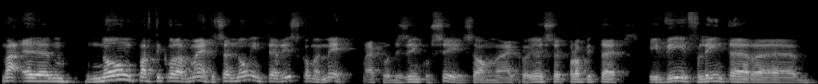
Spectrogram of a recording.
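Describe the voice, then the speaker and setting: A man's voice: medium pitch, a little slow, few pauses. A man with a Friulian accent chatting casually about football as a guest, somewhat hesitant, in echoey room sound. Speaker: podcast guest, Inter fan.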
